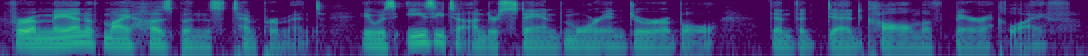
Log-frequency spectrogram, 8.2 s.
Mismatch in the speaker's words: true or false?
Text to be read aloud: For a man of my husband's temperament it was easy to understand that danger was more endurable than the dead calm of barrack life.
true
